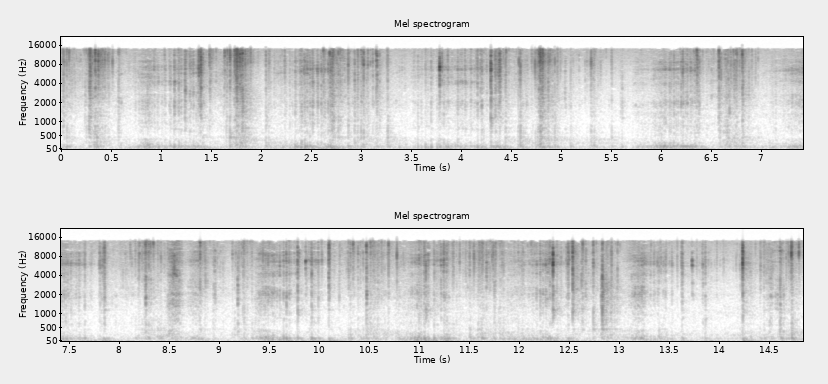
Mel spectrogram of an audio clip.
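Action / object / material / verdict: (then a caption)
scrape / bar of soap shaved with a metal blade / soap / none. A metal blade carves a rectangular solid green bar of soap held in the hand, shaving off curls. Dense, crisp scraping and crinkly tearing sounds run continuously, with bright, sharp flicks over a soft low rumble.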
